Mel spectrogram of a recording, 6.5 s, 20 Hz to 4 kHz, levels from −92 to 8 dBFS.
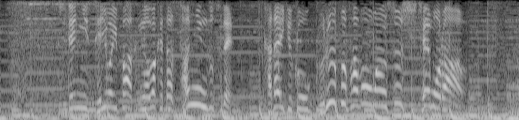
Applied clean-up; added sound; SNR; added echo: none; Wind instrument, woodwind instrument; 19 dB; none.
